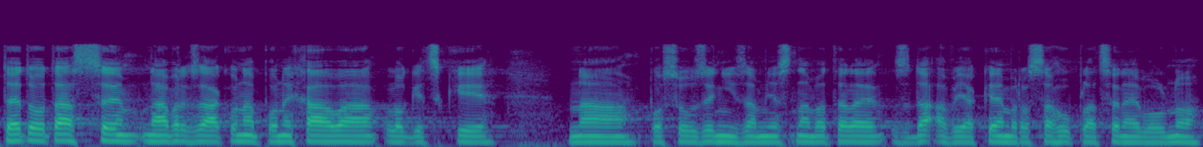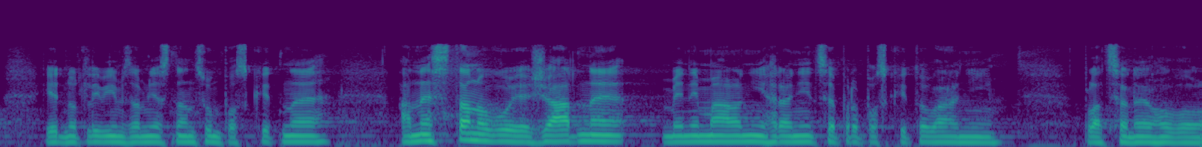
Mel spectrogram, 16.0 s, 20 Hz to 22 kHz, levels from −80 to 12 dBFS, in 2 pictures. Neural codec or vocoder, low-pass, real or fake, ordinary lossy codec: none; 7.2 kHz; real; MP3, 96 kbps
